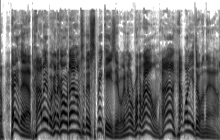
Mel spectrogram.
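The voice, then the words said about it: Old-fashioned 1950s TV accent. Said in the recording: “they talked in that old school kind of, you know, that accent ... the accents that they created for television and movies in order to appeal to a wider base of people in the 50s”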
